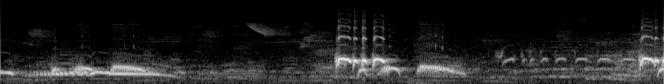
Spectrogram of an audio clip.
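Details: Lure song of local zebra doves meant to start other doves singing: a warbling, downward-sliding coo, a quiet pause, then bubbly stuttered phrases and a string of quick, evenly spaced higher notes.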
